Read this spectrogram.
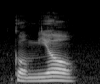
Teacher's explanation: do you hear the accent on the end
